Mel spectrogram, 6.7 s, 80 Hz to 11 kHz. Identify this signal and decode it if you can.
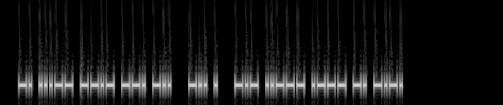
Morse code, heard as a keyed tone, about 36 wpm, 700 Hz. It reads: N3QGD DE K2JNC
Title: USA Callsign DE Callsign - 5 Characters - 35wpm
